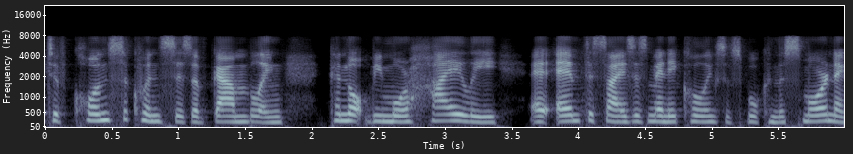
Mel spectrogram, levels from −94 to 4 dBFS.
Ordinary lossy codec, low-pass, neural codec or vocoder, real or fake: none; none; codec, 16 kHz, about 1 kbps, DyCAST, with the encoder's durations; fake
